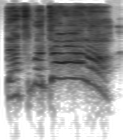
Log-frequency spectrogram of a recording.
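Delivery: shouting in excitement at hearing the radio; freaking out. Retold or imitated. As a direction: yell it like you can't believe it. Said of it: "I was freaking out".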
